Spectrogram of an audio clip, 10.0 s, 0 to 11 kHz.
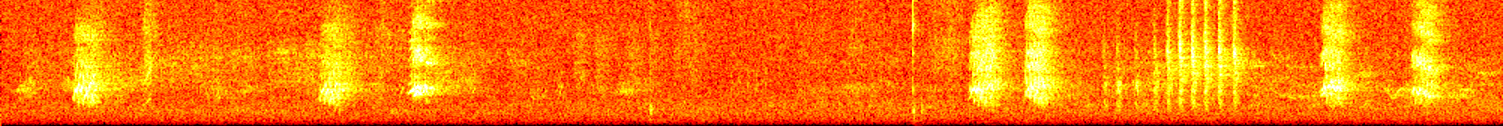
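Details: Dusky thrush (Turdus naumanni eunomus) recorded 27 January 2021 at Gaikotsu-yama, with the background replaced by separately recorded ambience. Short, high squeaky calls come singly or in pairs, one brief rapid rattle sounds midway, and a steady hiss runs throughout.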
